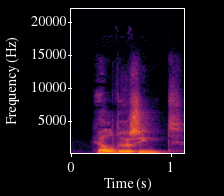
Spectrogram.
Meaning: sibylline, clairvoyant
- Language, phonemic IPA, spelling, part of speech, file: Dutch, /ˌhɛldərˈzint/, helderziend, adjective, Nl-helderziend.ogg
